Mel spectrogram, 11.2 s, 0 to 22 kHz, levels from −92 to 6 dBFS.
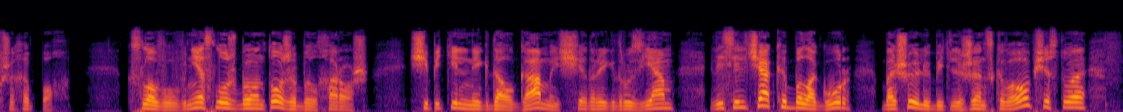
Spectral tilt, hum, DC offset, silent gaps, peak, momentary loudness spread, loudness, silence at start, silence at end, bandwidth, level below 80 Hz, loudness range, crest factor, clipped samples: -3.5 dB/octave; none; under 0.1%; 0.73-0.85 s, 1.23-1.28 s; 0 dBFS; 12 LU; -22 LUFS; 0 s; 0.2 s; 7.8 kHz; -54 dBFS; 3 LU; 22 dB; under 0.1%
